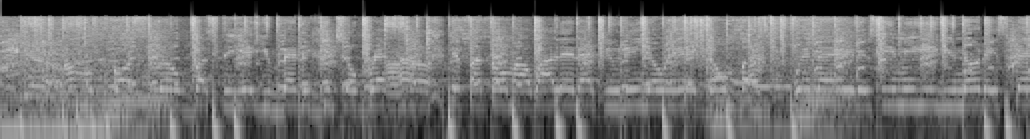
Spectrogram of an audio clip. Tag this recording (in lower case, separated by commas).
music, blues, independent music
